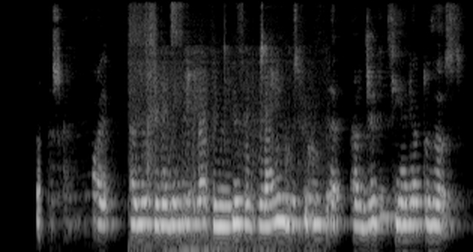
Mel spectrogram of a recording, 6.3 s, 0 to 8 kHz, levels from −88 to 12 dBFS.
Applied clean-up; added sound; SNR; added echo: neural mask model DeepFilterNet 3.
